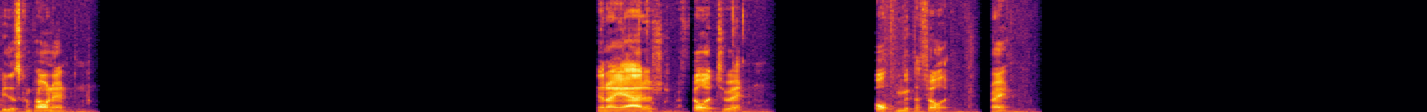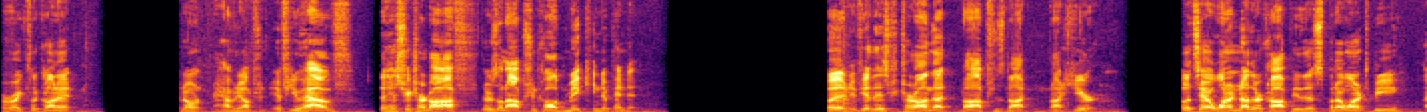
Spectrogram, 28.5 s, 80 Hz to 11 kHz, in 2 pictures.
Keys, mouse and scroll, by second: 0.6 Escape, 1.7 ctrl+c, 2.0 ctrl+v, 3.3 click, 4.9 click, 6.3 click, 7.2 click, 7.8 click, 11.8 click, 12.7 click, 24.8 click, 25.5 click.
